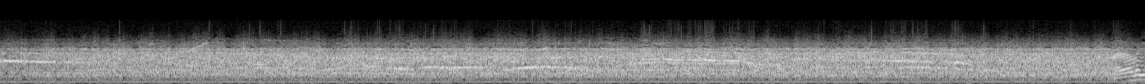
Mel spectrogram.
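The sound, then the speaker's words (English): A baseball stadium crowd applauds Early Wynn as he comes to bat against pitcher Jim Coates, in a steady, dense wash of clapping and cheering that holds at an even level throughout. It is heard through a thin, radio-like quality with a constant low hum underneath. “And here comes Early Wynn, and he'll get a fine round of applause.”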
